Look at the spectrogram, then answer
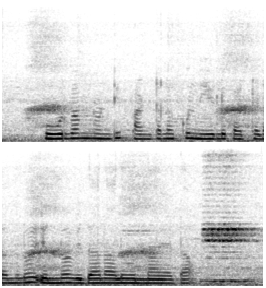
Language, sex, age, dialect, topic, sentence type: Telugu, female, 18-24, Utterandhra, agriculture, statement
